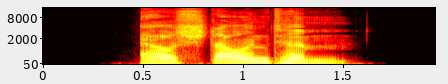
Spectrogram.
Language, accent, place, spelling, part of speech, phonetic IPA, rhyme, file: German, Germany, Berlin, erstaunte, adjective / verb, [ɛɐ̯ˈʃtaʊ̯ntə], -aʊ̯ntə, De-erstaunte.ogg
- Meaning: inflection of erstaunen: 1. first/third-person singular preterite 2. first/third-person singular subjunctive II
